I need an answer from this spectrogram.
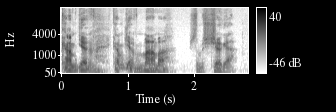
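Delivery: put-on old chain-smoking woman voice. Playing along after a joke about a hoarse voice, as an old chain-smoking woman. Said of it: "sound like a eighty year old woman that smokes".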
